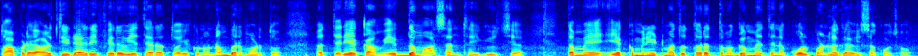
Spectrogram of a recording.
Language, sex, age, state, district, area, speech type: Gujarati, male, 30-45, Gujarat, Rajkot, urban, spontaneous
